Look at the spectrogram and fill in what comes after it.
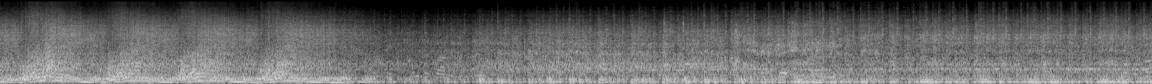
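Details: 1990 Kawasaki ZZR1100 running on three cylinders: uneven, lumpy idle with stumbles and spitting through blips; cylinder two ran cold and seemed to spit back through the carb; plug leads two and three were swapped to test; misfire, cause unconfirmed.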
